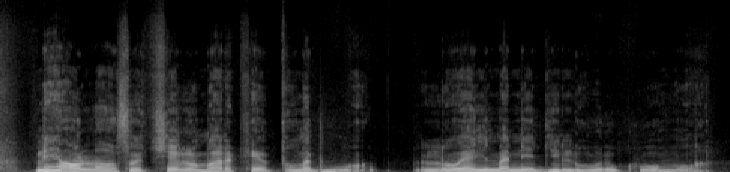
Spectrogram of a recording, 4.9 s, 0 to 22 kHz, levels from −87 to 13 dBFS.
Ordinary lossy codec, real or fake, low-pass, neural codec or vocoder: none; fake; none; codec, 44.1 kHz, 1.7 kbps, Pupu-Codec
